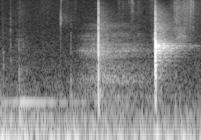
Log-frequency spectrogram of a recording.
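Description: Two sharp computer keyboard keystrokes about half a second apart, the second louder with a brief ring.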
